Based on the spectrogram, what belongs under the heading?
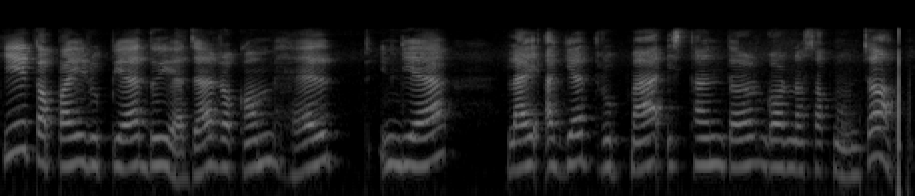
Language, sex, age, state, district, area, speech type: Nepali, female, 45-60, West Bengal, Kalimpong, rural, read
